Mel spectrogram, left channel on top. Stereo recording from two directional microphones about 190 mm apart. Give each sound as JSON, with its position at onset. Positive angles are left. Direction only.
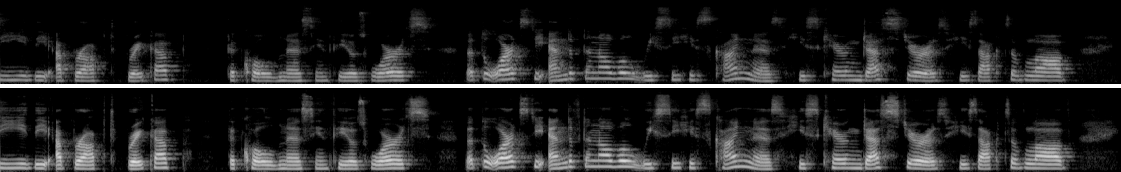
{"t": 0.0, "sound": "speech", "side_deg": -50}
{"t": 2.2, "sound": "speech", "side_deg": -40}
